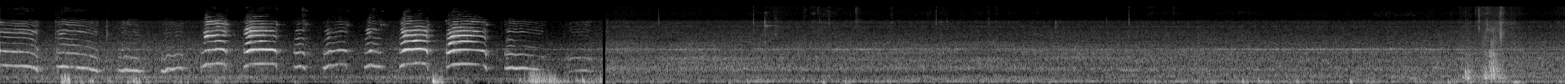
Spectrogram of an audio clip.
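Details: Heavy-bone double-coat German Shepherd puppies, home bred, give rapid strings of arching whines and yelps for the first six seconds, then fall quiet, leaving a steady low hum and a faint tone.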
